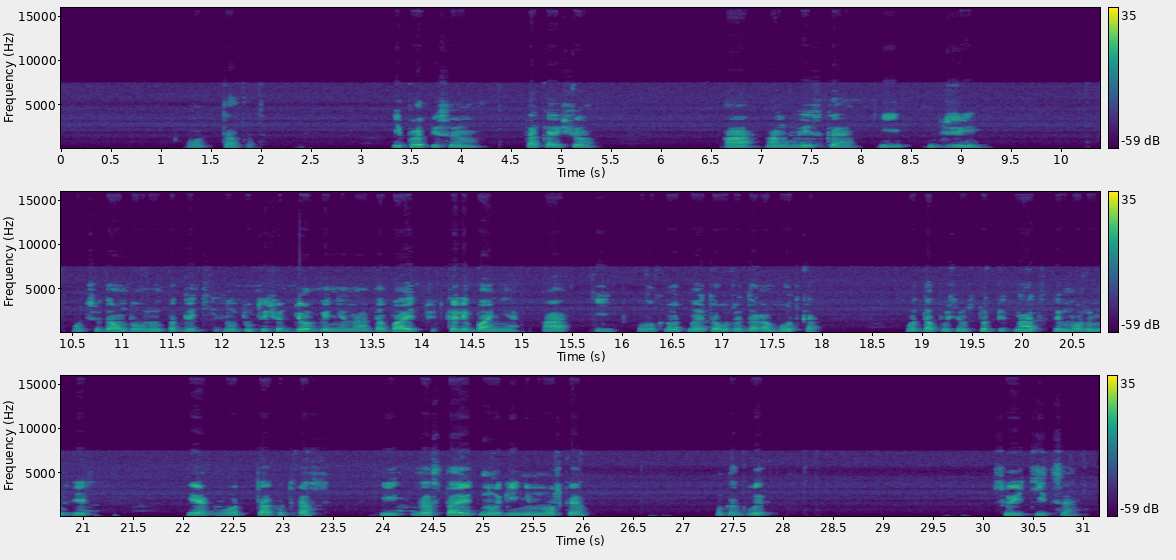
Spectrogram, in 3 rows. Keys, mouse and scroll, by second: 4.4 middle click, 6.5 a, 9.0 g, 11.2 middle click, 15.0 a, 15.6 i, 17.3 click, 20.9 r, 23.9 middle click, 25.7 middle click, 25.7 click, 26.7 g, 28.1 click, 29.5 g.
